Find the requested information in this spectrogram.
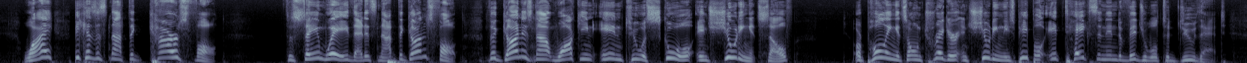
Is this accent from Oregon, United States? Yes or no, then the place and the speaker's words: no; Michigan, United States; And this is what's going on here in my home state of Michigan.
